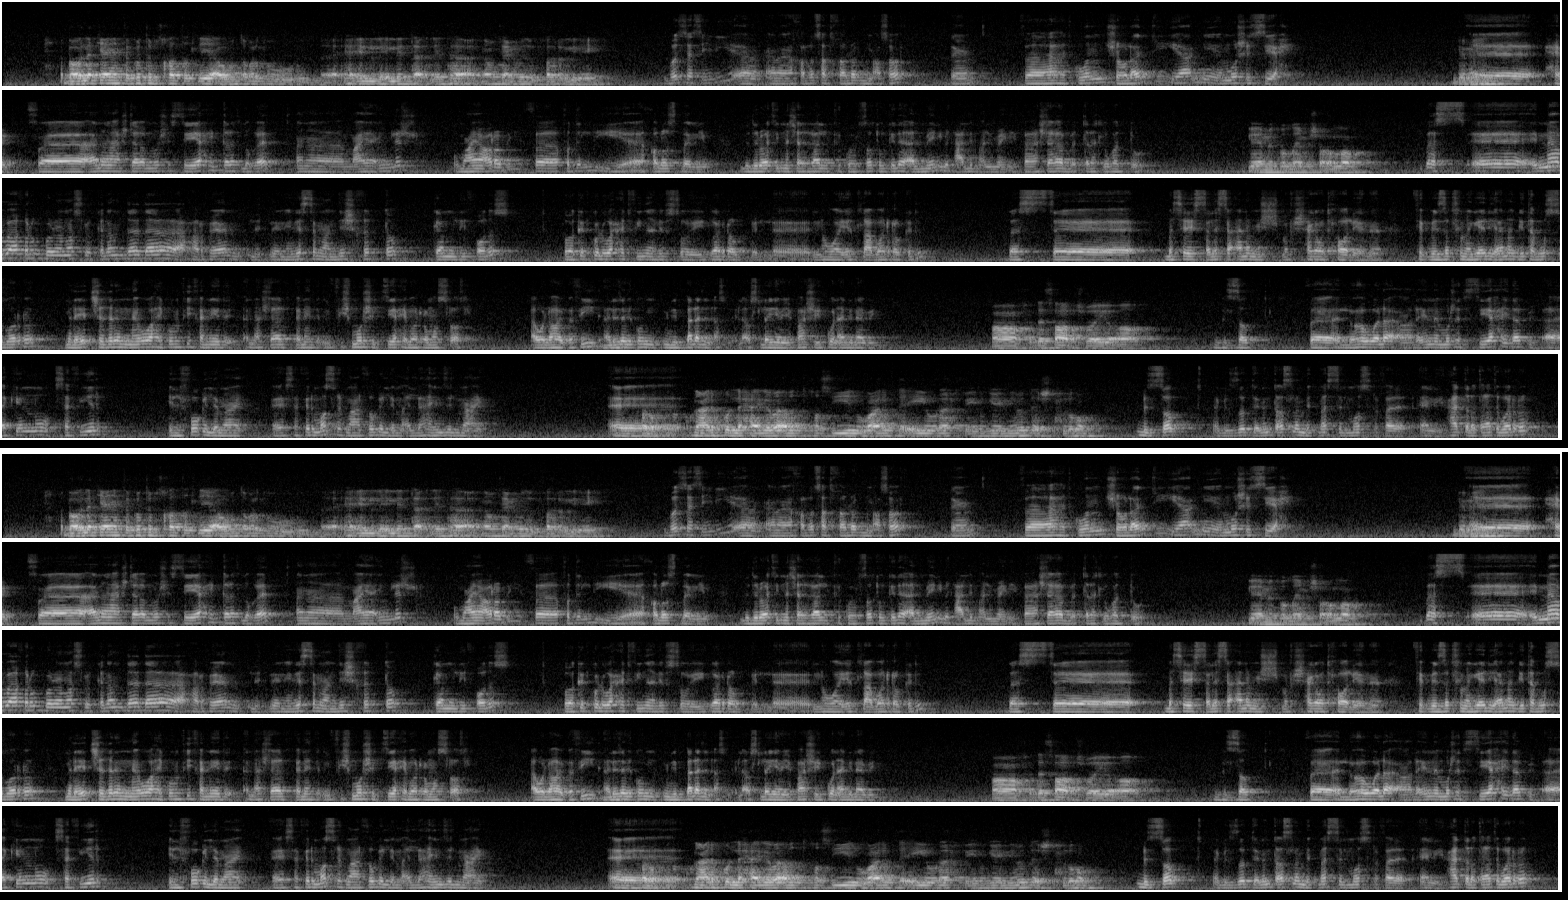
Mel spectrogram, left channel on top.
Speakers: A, on the left; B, on the right.
A: بقول لك يعني انت كنت بتخطط ليه او انت برضو ايه اللي اللي انت اللي انت ناوي تعمله دول الفترة اللي جاية
B: بص يا سيدي أنا أنا خلاص هتخرج من آثار تمام فهتكون شغلانتي يعني مرشد سياحي
A: جميل
B: أه حلو فأنا هشتغل مرشد سياحي بثلاث لغات أنا معايا إنجلش ومعايا عربي ففاضل لي آه، خلاص بني دلوقتي أنا شغال في كورسات وكده ألماني بتعلم ألماني فهشتغل بالثلاث لغات دول
A: جامد والله ما شاء الله
B: بس آه انها بقى خروج بره مصر والكلام ده ده حرفيا ل- لاني لسه ما عنديش خطه كامله خالص هو اكيد كل واحد فينا نفسه يجرب ال- ان هو يطلع بره وكده بس آه بس لسه لسه انا مش ما فيش حاجه واضحه لي يعني في بالذات في مجالي انا جيت ابص بره ما لقيتش غير ان هو هيكون في فنادق انا هشتغل في فنادق ما فيش مرشد سياحي بره مصر اصلا او لو هيبقى فيه
A: مم.
B: لازم يكون من البلد الأصل... الاصليه ما ينفعش يكون اجنبي
A: اه فده صعب شويه اه
B: بالظبط فاللي هو لا على ان المرشد السياحي ده بيبقى اكنه سفير الفوج اللي معاه آه، سفير مصر مع الفوج اللي مع اللي هينزل معاه آه،
A: مم، فلو كنت أكون عارف كل حاجه بقى بالتفاصيل وعارف ده ايه ورايح فين وجاي منين وابدا اشرح لهم
B: بالظبط بالظبط يعني انت اصلا بتمثل مصر ف يعني حتى لو طلعت بره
